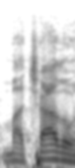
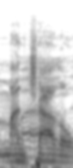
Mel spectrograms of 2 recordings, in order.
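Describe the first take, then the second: First: The first syllable has no n sound. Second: The first syllable has an added n sound. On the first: The speaker calls it right. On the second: The speaker calls it wrong. "not Manchado"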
